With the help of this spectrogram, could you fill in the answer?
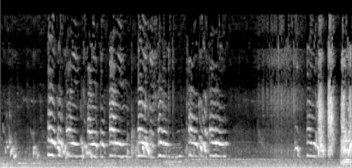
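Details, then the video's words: Morning chirping from pet birds, with rapid bursts of high, warbling squawks and tweets repeating about every half second, several voices overlapping above a constant low background hum. "পাখির কিচির মিচির ডাকে সকাল বেলার ঘুম ভাঙা"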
